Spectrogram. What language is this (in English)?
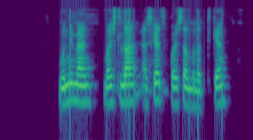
Uyghur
